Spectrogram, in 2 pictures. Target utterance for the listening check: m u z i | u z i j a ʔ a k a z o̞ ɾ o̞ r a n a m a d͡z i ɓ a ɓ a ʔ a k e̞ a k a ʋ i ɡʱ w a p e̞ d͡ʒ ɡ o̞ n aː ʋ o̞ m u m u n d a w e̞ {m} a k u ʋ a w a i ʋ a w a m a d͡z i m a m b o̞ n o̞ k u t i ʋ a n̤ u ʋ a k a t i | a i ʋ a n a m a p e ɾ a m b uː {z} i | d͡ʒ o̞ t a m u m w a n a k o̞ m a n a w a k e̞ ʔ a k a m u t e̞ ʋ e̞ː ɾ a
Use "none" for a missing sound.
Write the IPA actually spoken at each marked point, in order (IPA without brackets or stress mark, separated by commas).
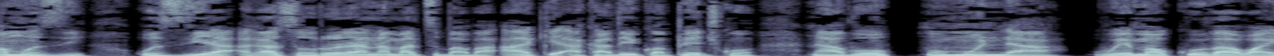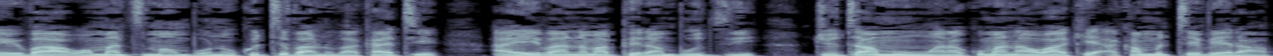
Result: m, d͡z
